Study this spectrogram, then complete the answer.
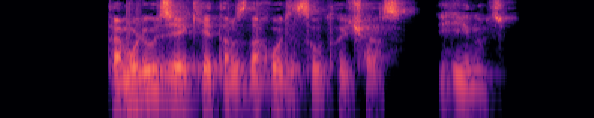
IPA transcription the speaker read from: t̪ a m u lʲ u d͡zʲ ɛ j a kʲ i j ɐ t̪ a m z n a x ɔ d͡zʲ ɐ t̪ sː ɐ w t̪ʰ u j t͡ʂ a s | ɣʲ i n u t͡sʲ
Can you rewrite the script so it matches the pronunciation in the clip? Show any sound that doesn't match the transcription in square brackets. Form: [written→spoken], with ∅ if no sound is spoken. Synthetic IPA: t̪ a m u lʲ u d͡zʲ [ɛ→i] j a kʲ i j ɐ t̪ a m z n a x ɔ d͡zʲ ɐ t̪ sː ɐ w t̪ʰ [u→ɔ] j t͡ʂ a s | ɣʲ i n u t͡sʲ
